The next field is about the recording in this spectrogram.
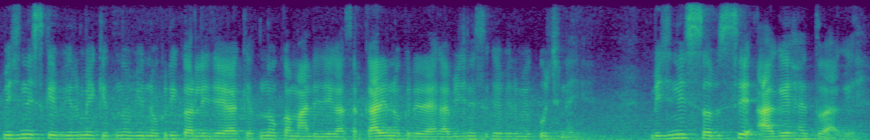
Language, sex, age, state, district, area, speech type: Hindi, female, 30-45, Bihar, Vaishali, rural, spontaneous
